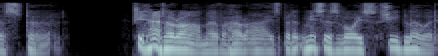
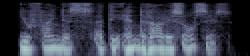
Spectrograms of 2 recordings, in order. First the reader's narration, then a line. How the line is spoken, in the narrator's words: she said to her in a murmur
